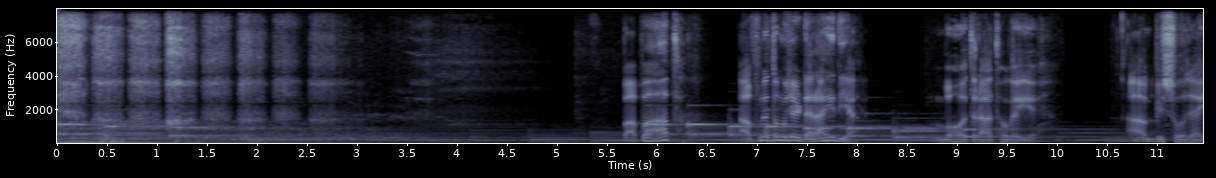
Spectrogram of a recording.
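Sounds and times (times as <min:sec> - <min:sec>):
rapid panicked breathing: 0:00.0 - 0:05.5
speech: 0:05.8 - 0:08.1, 0:08.8 - 0:10.0, 0:10.7 - 0:11.4.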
